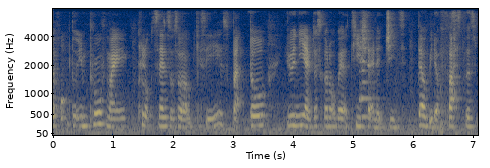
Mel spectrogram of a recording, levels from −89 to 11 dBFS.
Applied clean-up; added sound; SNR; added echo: none; Bowed string instrument; 11 dB; none.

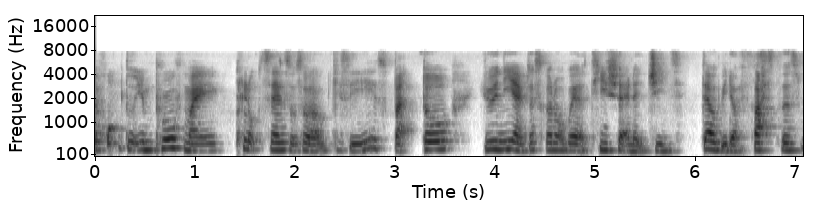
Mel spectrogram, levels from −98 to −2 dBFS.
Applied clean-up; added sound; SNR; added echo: neural mask model Resemble Enhance denoiser.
